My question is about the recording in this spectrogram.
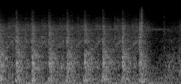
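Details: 2001 Ford Escape that has gone through seven dead fuel pumps: the starter cranks briskly, about six pulses a second, but the engine never catches. Voltage at the pump falls to about 6-7 V while cranking, and high resistance was found in the PCM ground (terminal 85) to the fuel pump relay.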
